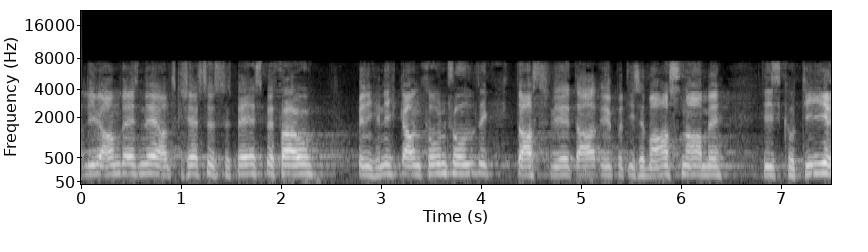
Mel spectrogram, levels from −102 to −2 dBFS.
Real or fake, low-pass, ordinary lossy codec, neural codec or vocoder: fake; 7.2 kHz; none; vocoder, 44.1 kHz, 128 mel bands, Pupu-Vocoder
